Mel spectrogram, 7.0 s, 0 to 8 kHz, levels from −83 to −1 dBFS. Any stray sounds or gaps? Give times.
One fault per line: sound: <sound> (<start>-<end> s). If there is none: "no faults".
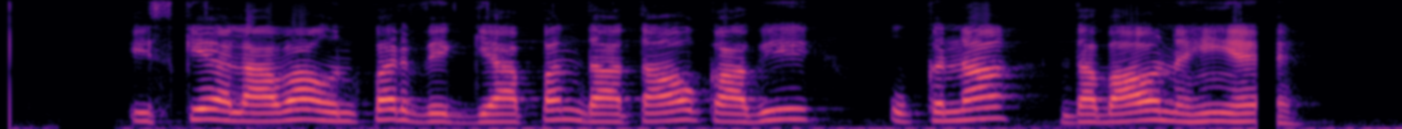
sound: dropout (6.3-6.4 s)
